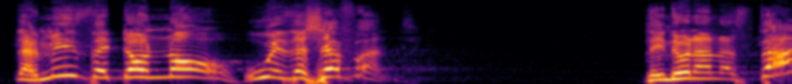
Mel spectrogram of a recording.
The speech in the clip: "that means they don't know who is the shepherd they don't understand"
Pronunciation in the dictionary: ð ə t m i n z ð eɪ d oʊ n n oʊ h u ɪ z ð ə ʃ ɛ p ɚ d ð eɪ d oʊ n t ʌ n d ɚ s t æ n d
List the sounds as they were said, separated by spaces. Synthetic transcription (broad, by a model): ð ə t m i n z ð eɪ d oʊ n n oʊ h u ɪ z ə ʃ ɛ f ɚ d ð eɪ d oʊ n t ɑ n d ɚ s t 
